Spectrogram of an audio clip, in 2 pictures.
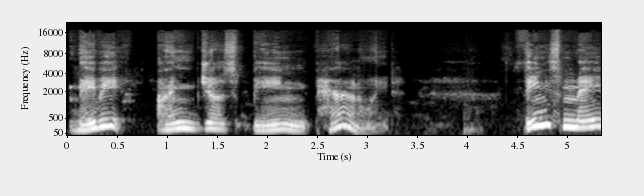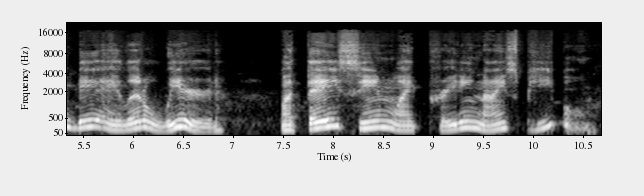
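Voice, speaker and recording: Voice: mid-range voice, sing-song, drawn-out words, pitched above the performer's own voice, full character voice. A gaming host voicing the anxious, hesitant hero of a visual novel, thinking to himself. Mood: hesitant, hopeful.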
